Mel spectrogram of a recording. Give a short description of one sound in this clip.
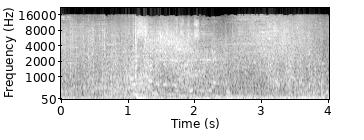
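A structure collapses with a deep rumbling explosion.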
